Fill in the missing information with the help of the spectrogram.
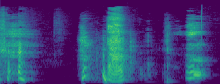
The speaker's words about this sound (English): He's still sneezing. Oh my gosh.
